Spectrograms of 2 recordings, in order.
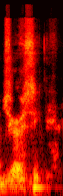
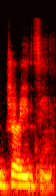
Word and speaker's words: Jersey: From New Jersey. New Jersey. You see, they call it Jersey. They don't call it Jersey. They don't pronounce R's in New Jersey.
